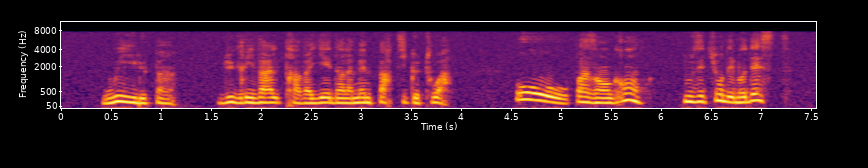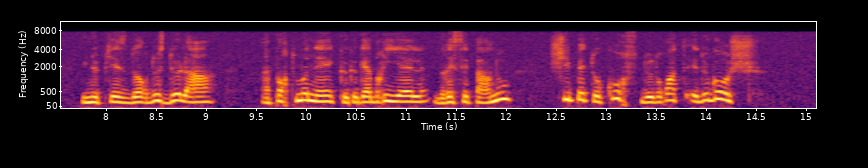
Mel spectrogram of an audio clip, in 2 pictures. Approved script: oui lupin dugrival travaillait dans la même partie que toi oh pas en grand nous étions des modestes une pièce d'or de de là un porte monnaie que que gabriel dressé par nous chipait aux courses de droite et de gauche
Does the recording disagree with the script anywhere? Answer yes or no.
no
